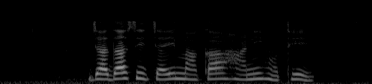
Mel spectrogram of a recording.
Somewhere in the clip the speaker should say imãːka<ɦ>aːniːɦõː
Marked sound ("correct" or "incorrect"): correct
